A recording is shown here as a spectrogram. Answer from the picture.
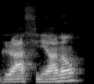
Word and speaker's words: Graciano: would be happy to this is our gra graciano in spain they pronounce that graffiano yeah it's indigenous to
